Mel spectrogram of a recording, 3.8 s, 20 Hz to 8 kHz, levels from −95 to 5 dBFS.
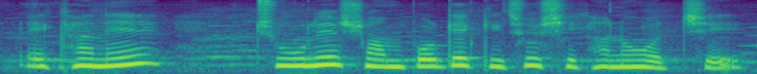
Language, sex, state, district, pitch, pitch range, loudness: Bengali, female, West Bengal, Alipurduar, 255 Hz, 230-275 Hz, -13 LUFS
